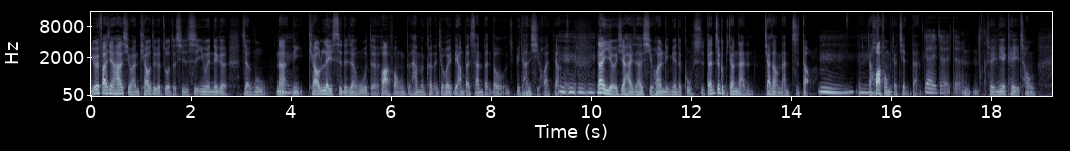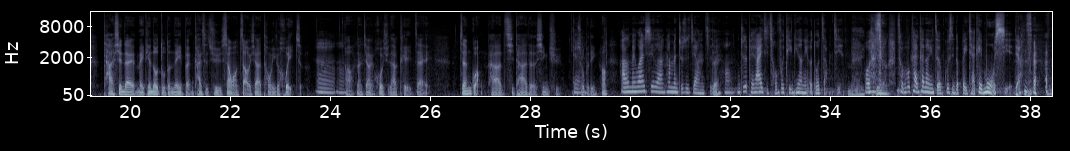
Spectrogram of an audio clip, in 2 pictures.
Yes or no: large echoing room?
no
